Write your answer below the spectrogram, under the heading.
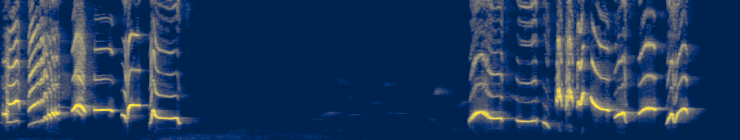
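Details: Oriental magpie-robin song, nagan and ngobra mode, meant to excite other birds into singing; two bursts of loud whistled and slurred notes, the second opening with a falling whistle, about three seconds apart.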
